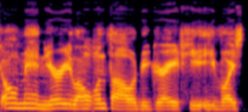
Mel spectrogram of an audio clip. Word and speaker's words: Lowenthal: Lowenthal? Yuri Lowenthal. He's like one of the biggest now. Like in hindsight, I was kind of short thought of it because I was like, oh man, Yuri Lowenthal would be great.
